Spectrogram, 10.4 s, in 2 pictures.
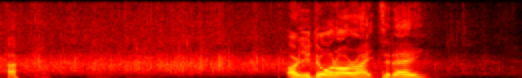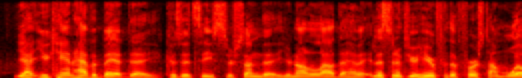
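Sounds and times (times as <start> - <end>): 
speech: 0.0 - 0.6, 2.9 - 4.4, 5.4 - 10.4
audience clapping: 0.0 - 5.7.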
